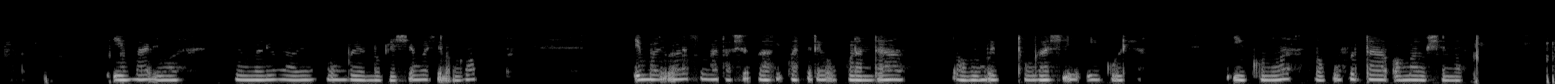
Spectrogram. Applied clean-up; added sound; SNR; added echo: none; none; none; none.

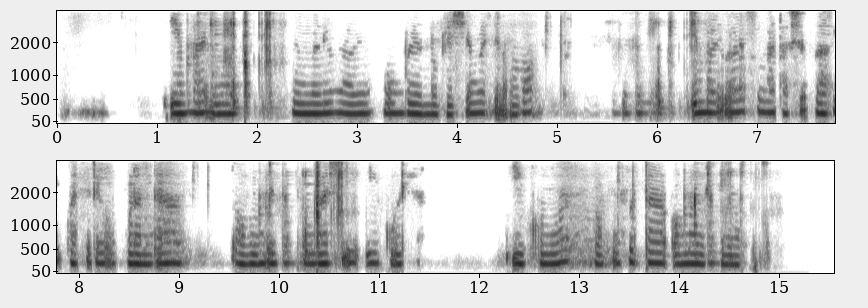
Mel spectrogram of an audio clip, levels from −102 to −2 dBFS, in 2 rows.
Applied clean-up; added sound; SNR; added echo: neural mask model Resemble Enhance denoiser.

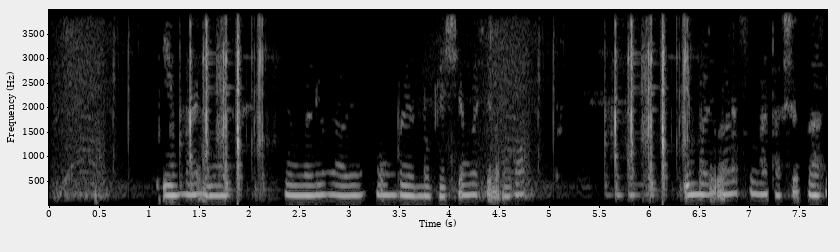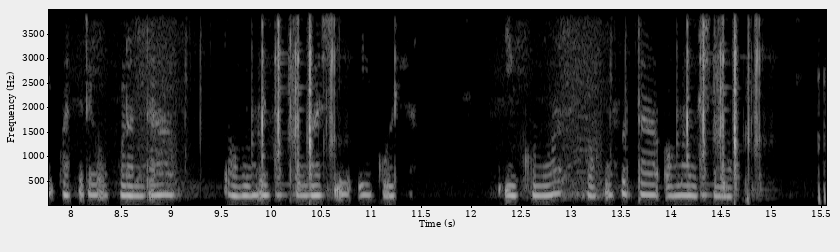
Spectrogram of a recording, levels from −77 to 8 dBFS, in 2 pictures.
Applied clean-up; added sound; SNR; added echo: none; Car; 5 dB; none.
